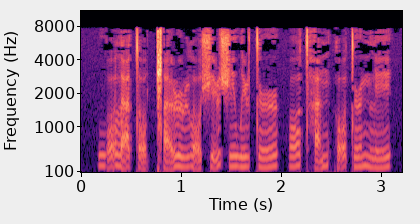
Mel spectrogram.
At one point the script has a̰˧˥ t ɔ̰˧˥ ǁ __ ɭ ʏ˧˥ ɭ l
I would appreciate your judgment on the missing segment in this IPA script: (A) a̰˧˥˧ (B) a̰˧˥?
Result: B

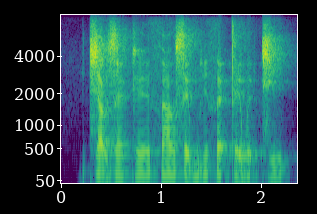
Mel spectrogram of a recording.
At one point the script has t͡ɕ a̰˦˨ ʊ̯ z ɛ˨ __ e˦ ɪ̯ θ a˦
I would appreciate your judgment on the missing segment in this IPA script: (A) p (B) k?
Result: B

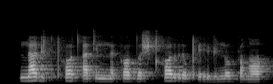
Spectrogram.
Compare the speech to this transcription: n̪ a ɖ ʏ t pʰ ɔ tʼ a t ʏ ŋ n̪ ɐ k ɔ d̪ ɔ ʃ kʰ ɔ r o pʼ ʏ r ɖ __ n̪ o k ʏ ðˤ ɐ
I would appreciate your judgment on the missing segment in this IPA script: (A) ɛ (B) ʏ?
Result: B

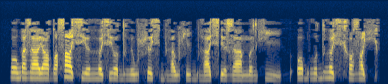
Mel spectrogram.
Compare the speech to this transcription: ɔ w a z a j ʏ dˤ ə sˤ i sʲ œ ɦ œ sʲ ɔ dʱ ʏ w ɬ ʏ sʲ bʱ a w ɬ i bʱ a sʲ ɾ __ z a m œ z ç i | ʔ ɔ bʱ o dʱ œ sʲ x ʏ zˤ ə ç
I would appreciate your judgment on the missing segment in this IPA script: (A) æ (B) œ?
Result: B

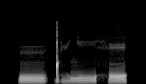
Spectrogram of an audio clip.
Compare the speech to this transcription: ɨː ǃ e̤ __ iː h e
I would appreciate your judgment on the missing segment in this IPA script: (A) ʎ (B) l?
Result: A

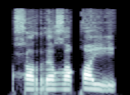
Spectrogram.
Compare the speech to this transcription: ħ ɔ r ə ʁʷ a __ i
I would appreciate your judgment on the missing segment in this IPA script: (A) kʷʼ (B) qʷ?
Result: B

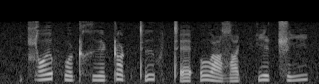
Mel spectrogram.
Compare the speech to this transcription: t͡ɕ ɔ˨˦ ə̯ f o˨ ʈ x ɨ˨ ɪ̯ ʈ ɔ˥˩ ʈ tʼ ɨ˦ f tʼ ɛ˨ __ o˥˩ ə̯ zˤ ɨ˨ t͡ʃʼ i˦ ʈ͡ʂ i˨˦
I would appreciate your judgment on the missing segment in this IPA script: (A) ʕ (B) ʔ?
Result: B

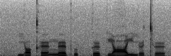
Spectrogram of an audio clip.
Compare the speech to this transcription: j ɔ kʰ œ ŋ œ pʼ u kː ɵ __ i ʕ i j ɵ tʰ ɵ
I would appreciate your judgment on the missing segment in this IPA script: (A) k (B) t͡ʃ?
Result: A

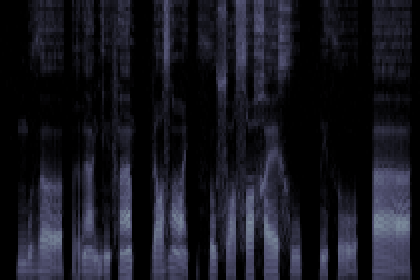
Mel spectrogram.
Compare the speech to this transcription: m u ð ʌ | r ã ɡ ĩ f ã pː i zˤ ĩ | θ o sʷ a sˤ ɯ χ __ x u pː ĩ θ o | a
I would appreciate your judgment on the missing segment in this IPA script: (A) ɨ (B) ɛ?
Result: B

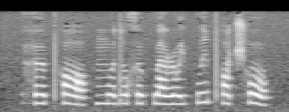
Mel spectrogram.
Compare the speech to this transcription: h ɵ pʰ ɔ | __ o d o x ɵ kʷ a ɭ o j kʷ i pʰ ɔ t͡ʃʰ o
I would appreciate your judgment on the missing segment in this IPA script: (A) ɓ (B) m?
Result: B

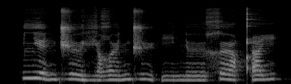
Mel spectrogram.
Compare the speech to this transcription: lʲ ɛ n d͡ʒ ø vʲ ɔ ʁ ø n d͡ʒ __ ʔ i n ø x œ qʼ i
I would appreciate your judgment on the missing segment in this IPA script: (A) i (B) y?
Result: B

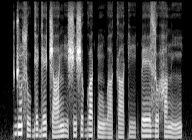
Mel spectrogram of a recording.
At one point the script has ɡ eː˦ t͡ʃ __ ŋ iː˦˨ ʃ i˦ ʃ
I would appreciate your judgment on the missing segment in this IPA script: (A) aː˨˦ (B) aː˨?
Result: A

